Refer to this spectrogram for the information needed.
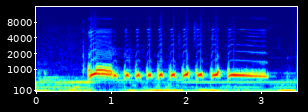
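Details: A Bangkok-type zebra dove (perkutut), used as a master song for training, sings a soft, mellow coo, then about nine quick bubbling notes and a final drawn-out coo, over a faint steady hum.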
